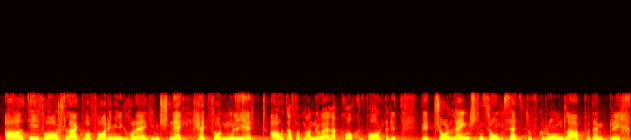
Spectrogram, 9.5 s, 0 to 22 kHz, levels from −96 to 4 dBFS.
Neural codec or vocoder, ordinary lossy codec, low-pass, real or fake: codec, 16 kHz, 8 kbps, FunCodec, trained on LibriTTS, 25 frames a second; none; 7.2 kHz; fake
